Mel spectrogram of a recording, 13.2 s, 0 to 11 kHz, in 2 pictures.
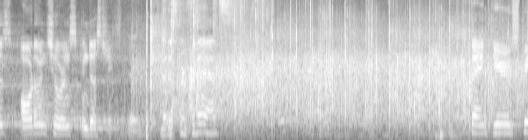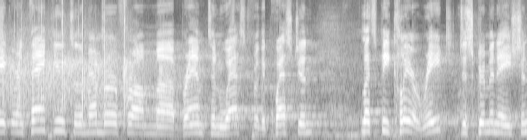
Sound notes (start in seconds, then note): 4.6 applause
